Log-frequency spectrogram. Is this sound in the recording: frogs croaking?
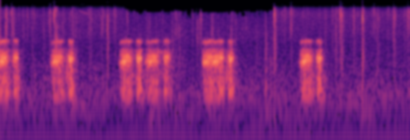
yes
